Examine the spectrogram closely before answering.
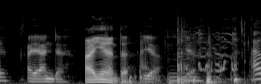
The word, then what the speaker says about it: Ayanda: Ayanda.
